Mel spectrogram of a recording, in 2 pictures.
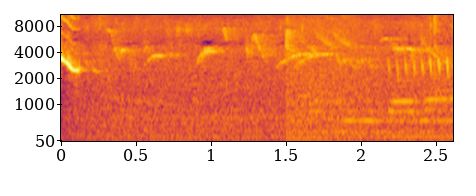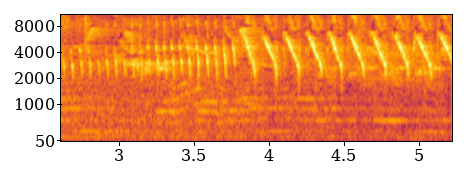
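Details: Canary song used to coax young canaries: faint high chirps and a soft buzzy roll over background hiss build into a loud run of quick descending chips at the end.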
